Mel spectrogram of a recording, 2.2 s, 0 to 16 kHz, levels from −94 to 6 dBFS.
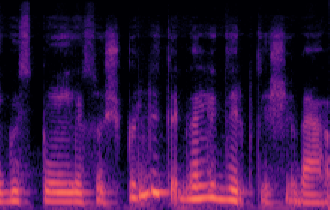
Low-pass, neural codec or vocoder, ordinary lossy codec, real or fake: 14.4 kHz; codec, 44.1 kHz, 2.6 kbps, SNAC; Opus, 32 kbps; fake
